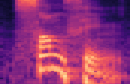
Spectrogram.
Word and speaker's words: something: এবং শুরুতে একটা স্ট্রেস আছে, সামথিং।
